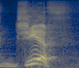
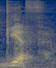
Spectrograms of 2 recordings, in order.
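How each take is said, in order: First: It begins with a soft J sound. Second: It begins with a hard G sound. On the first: "Like the peanut butter, J-I-F, GIF" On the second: "Like gift with the T left off, just GIF"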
